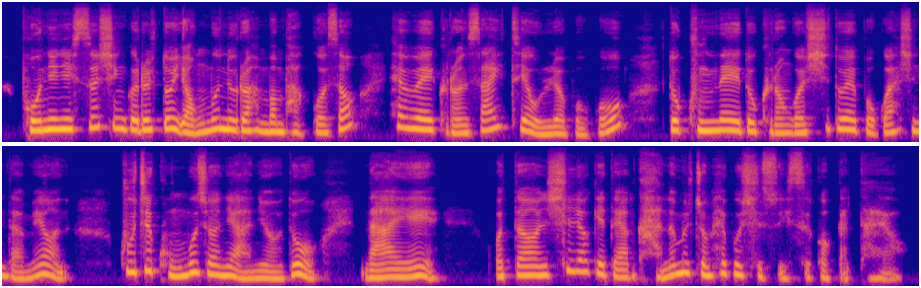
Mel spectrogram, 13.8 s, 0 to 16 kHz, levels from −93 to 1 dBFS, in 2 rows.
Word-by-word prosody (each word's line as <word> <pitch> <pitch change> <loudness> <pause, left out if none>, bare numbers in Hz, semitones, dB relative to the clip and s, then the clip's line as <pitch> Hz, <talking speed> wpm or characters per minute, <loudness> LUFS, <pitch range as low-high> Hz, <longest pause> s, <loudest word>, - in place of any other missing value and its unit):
본인이 245 +2 +7
쓰신 270 +1 -1
글을 230 0 +3
또 255 +1 +4
영문으로 220 +6 +4
한번 195 -3 +2
바꿔서 180 - -3 0.3
해외에 260 -5 +4
그런 165 -7 -3
사이트에 230 - -2
올려보고 155 - -2 0.3
또 225 -1 +2
국내에도 215 -2 +3
그런 170 -3 -3
걸 175 0 +1
시도해 240 +6 0
보고 170 -6 -5
하신다면 195 -1 -2 0.4
굳이 270 +1 +1
공모전이 210 -2 +1
아니어도 140 +5 -1 0.3
나의 165 +1 0 0.4
어떤 200 +2 +1
실력에 275 +3 -1
대한 165 -6 -4
가늠을 190 +10 0
좀 215 -5 0
해 240 - -3
보실 210 -6 -2
수 130 - -7
있을 140 +3 -8
것 145 -2 -8
같아요. 140 +2 -10
200 Hz, 350 characters per minute, -22 LUFS, 165-235 Hz, 0.4 s, 본인이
